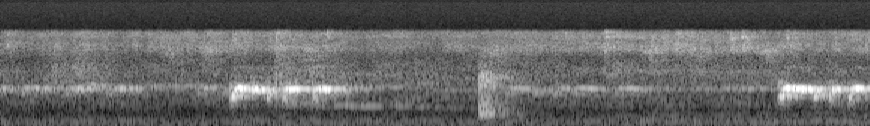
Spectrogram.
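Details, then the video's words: Zebra dove song used as a master recording for training birds. Two short bursts of bubbling, trilled cooing are separated by a level hum, with a sudden sharp sweep midway. "masteran suara burung Perkutut"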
